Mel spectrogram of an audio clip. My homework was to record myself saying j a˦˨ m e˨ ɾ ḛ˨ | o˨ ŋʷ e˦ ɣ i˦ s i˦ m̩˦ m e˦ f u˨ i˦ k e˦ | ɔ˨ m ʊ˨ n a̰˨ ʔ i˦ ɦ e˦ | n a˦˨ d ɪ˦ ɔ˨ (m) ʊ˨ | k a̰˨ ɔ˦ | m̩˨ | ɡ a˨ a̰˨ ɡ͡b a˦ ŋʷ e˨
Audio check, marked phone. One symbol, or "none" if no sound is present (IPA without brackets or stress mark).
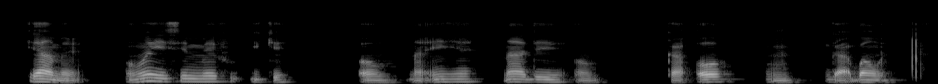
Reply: m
